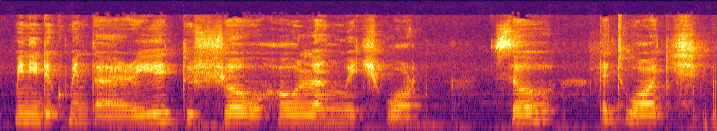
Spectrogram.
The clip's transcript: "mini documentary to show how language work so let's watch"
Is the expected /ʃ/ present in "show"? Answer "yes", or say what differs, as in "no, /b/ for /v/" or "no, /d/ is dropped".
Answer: yes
